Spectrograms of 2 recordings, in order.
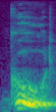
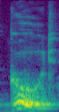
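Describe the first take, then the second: The two takes are said the same way.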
